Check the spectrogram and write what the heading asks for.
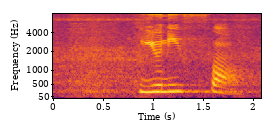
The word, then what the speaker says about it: uniform: word uniform clip now this word starts with you you is a walk but still here we use why so because when we pronounce this word your sound comes your songs clear your songs comes and your is a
